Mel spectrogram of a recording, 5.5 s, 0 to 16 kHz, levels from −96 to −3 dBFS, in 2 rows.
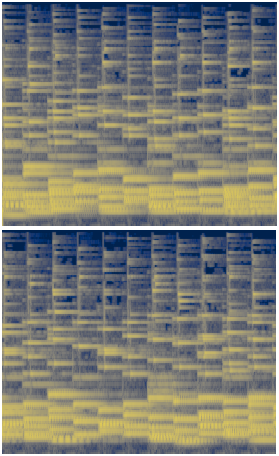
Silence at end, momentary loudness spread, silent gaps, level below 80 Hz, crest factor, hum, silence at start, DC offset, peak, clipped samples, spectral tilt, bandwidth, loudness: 0 s; 2 LU; none; -66 dBFS; 16 dB; none; 0 s; under 0.1%; 0 dBFS; under 0.1%; -1.5 dB/octave; 15.5 kHz; -15 LUFS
